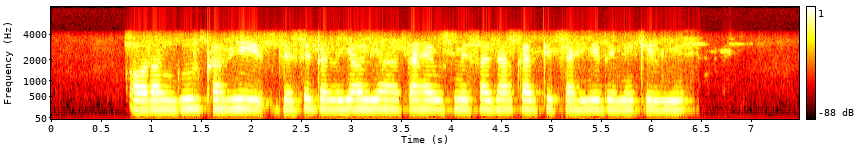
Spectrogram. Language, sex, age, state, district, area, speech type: Hindi, female, 30-45, Uttar Pradesh, Chandauli, urban, conversation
